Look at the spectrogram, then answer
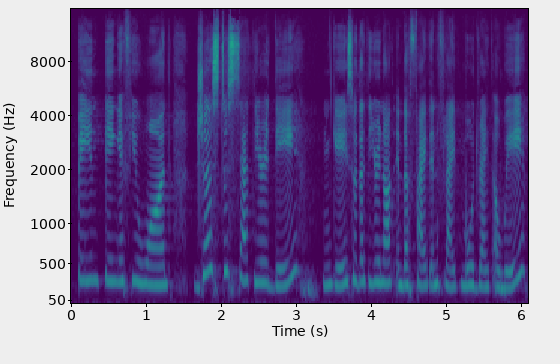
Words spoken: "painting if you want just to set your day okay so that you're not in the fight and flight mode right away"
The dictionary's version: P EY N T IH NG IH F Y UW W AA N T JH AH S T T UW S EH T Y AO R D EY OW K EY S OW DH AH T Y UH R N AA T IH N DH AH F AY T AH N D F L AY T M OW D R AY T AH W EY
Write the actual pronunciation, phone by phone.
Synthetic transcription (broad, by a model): P EY N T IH NG IH F Y UW W AA N T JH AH S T T UW S EH T Y AO R D EY OW K EY S OW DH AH T Y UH R N AA T IH N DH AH F AY T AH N F L AY T M OW D R AY T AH W EY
